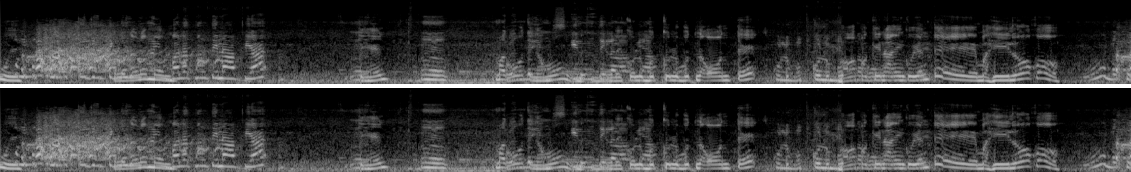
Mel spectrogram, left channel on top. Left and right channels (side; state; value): both; identical; correlation 1.00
